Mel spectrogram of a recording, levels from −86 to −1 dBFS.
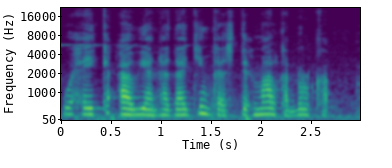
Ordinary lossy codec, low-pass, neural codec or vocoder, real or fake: none; none; none; real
